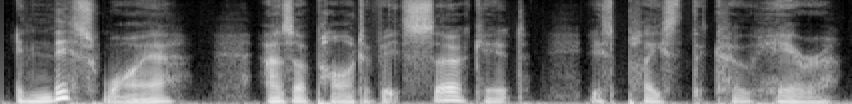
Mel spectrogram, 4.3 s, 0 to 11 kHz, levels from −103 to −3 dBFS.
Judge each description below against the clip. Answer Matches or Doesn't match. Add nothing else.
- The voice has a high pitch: Doesn't match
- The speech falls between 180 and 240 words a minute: Doesn't match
